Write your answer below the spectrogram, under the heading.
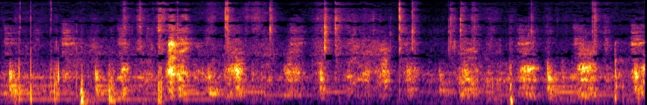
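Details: Siberian Husky panting, a rapid rhythmic run of breathy puffs about two to three per second, with some background clatter and faint voices.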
